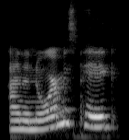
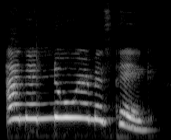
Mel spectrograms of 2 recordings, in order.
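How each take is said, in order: First: Said in the usual way. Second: "An enormous pig." much higher and louder, stretched on "enormous"; excited exclaim. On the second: Real, not acted. Showing the children the huge pig, exclaiming in wonder. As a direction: marvel at "enormous".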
